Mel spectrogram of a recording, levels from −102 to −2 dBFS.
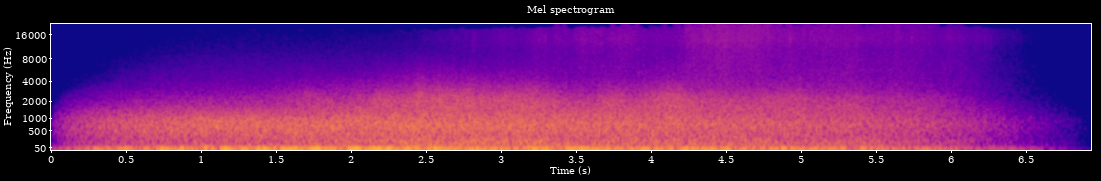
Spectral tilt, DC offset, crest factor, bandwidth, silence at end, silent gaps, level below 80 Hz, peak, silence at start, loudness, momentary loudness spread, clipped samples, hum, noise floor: -6.5 dB/octave; under 0.1%; 14 dB; over 20 kHz; 0.6 s; none; -32 dBFS; -16 dBFS; 0.05 s; -33 LUFS; 13 LU; under 0.1%; none; -64 dBFS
